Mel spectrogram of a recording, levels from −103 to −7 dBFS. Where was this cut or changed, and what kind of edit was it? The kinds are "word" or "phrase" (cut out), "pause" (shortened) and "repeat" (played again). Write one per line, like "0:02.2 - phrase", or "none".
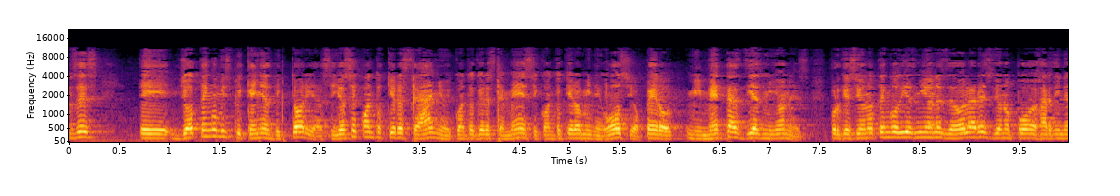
none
